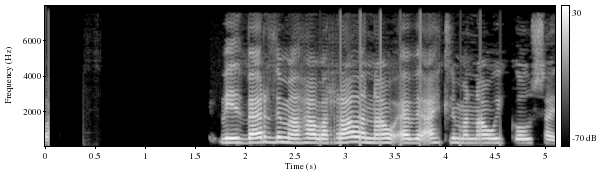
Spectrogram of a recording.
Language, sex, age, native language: Icelandic, female, 30-39, Icelandic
